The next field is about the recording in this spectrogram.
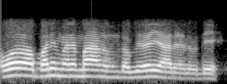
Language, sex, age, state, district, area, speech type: Manipuri, male, 60+, Manipur, Thoubal, rural, conversation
